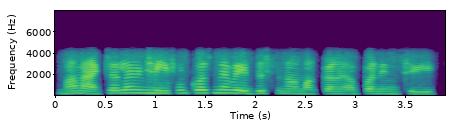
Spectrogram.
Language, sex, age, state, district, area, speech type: Telugu, female, 18-30, Telangana, Karimnagar, urban, conversation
